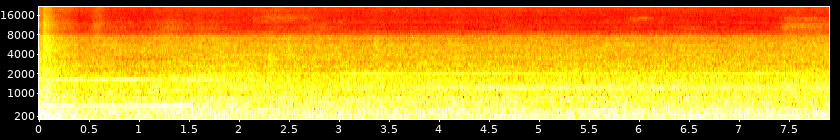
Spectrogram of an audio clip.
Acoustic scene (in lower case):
subway train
